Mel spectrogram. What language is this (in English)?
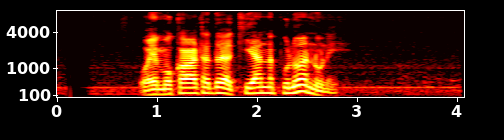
Sinhala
